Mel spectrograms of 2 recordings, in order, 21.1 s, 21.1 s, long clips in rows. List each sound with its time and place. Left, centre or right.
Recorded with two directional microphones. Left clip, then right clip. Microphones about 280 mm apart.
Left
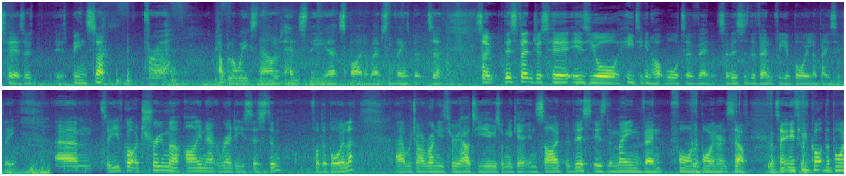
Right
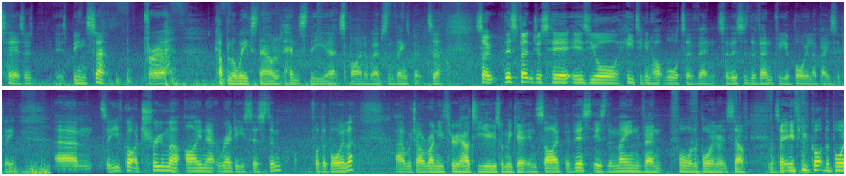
0.0 s speech: right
